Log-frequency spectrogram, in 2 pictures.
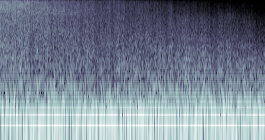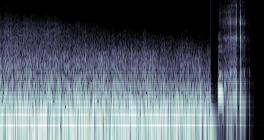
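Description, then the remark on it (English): A loud crack of thunder breaks into a deep, sustained rumble that rolls on for about five seconds before a short crackling burst and an abrupt cutoff. No one speaks. “Major and thunder and lightning strike.”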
